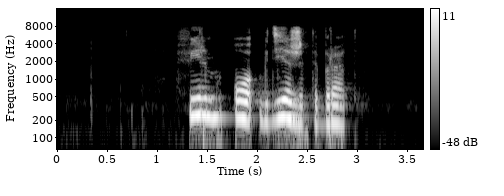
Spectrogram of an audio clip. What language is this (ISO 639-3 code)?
rus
